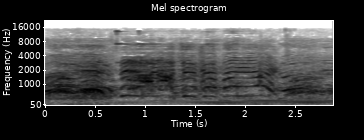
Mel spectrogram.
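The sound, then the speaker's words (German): A large crowd at a protest demonstration in Myanmar against the military coup chants and shouts together in rhythmic bursts, loud, with many voices rising and falling in unison over a constant background roar. “Wir sehen oder wir hören ähm, Demonstrationen die am 1. Februar begonnen haben, nachdem das Militär die demokratisch gewählte Regierung ähm, aus dem Amt gehoben hat, geputscht hat.”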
